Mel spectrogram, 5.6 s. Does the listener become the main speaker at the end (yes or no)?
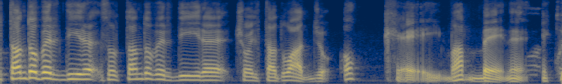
yes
